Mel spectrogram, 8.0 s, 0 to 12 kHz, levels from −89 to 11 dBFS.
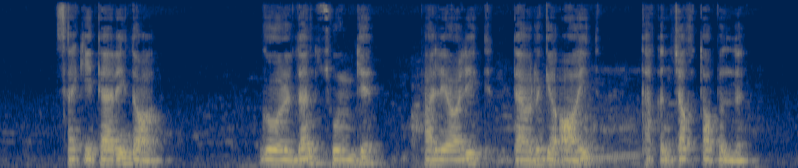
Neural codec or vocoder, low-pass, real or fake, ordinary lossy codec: none; 10.8 kHz; real; AAC, 64 kbps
